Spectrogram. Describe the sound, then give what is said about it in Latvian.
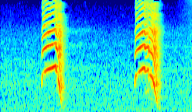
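Two loud, shrill squeals from a hunter's roe deer call blown to imitate a doe's hysterical cry and lure bucks, each short and harmonic with a quick falling pitch, separated by a brief pause. “Ja nenāk ar parasto pīkstienu, pamēģināt šo histērisko, Tāpēc, ka nu, tas ir signāls, ka tur kaut kāds svešs āzis to kazu apgrozījis.”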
